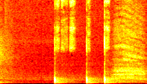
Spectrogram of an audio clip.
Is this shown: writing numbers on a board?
yes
